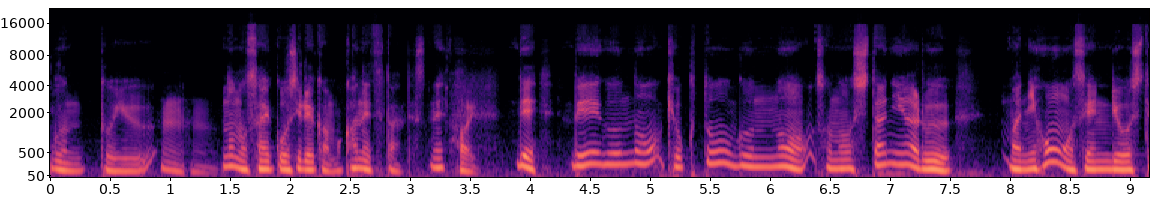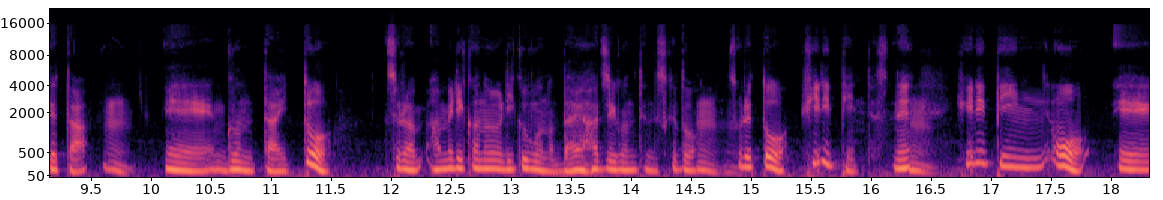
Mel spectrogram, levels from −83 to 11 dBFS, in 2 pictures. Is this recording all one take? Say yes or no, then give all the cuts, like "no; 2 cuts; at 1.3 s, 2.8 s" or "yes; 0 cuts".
yes; 0 cuts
